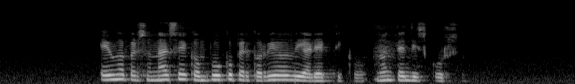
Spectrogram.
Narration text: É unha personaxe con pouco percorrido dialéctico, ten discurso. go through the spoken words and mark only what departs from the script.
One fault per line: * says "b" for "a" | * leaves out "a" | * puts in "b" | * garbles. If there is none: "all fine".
* puts in "non"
